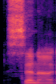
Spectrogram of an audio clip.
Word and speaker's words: Cinna: Cinna. She said it's like cinnamon, so now I know how to say it right.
